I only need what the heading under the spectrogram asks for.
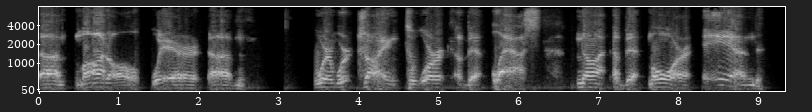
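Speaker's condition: Spasmodic dysphonia; weakened voice at onset

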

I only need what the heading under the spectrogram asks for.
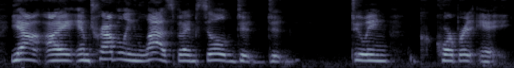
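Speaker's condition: Stuttering; stuttering since childhood, impacts less than dyslexia; age 48; repeated sounds, blocks

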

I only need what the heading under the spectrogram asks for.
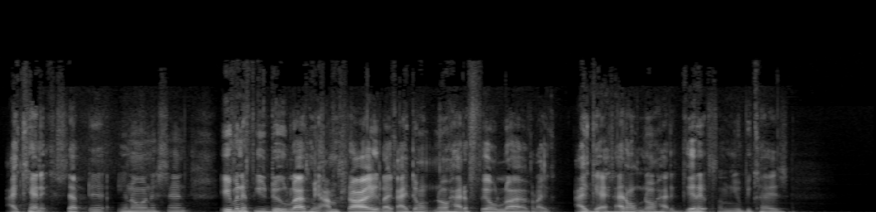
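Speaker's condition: Hearing loss with speech impediment; specialized hearing aids needed, can hear

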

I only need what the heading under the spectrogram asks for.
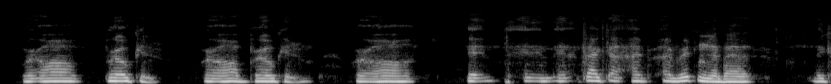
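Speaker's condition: Parkinson's disease; onset around age 81, first noticed sign frozen mask-like face, diagnosed by neurologist, progressive; chief symptom exhaustion, torpor, sluggishness, lethargy rather than tremor

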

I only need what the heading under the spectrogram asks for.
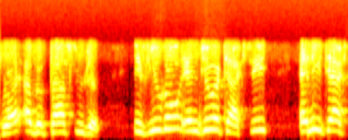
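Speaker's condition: Cerebral palsy; mobility declined since

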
